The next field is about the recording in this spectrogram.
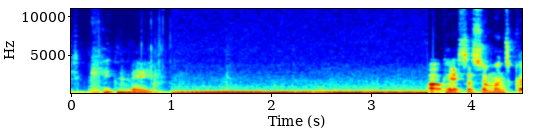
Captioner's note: loud Lawnmower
